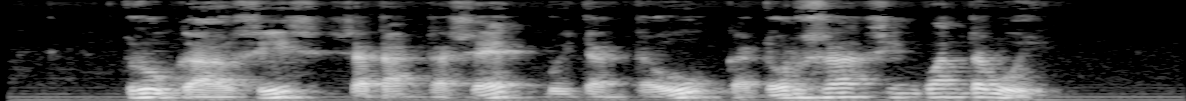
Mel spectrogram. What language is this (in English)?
Catalan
